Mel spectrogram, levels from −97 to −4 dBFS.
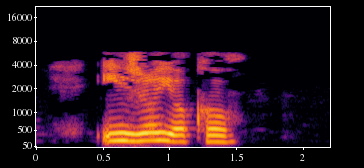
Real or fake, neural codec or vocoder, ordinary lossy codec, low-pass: real; none; MP3, 24 kbps; 7.2 kHz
